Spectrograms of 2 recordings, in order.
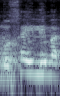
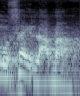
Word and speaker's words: মুসাইলিমা: আর এরপর আরেকটা বের হয়েছিল, তাকে তার নাম হলো মুসাইলিমা কাযযাব, অনেক বাঙালি বলে মুসাইলামা, এটা ভুল উচ্চারণ, মুসাইলামা না মুসাইলিমা, মুসাইলিমা কাযযাব আর আসওয়াদ আনাসি।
